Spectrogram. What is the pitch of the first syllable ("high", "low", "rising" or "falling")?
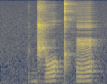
rising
